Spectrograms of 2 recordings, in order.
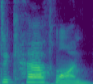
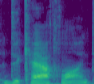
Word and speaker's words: decathlon: The word decathlon, D-E, it's spelled decathlon, D-E-C-A-T-H-L-O-N. But I don't know about you guys, but I've always said decathlon, pentathlon, heptathlon. You want to throw in that sound in there, but it's not.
